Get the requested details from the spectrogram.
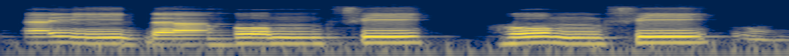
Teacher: Kaidahum ini dibaca jelas, mim mati bertemu dengan fa.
